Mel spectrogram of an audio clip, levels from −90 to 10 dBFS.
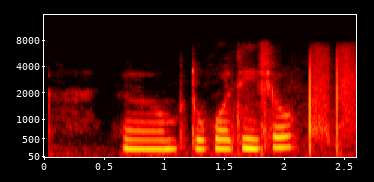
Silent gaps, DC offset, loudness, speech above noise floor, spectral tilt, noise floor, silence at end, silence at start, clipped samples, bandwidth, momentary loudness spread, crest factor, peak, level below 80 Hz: none; under 0.1%; -28 LUFS; 34 dB; -6 dB/octave; -61 dBFS; 0 s; 0.65 s; under 0.1%; 7.6 kHz; 8 LU; 26 dB; -2 dBFS; -66 dBFS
